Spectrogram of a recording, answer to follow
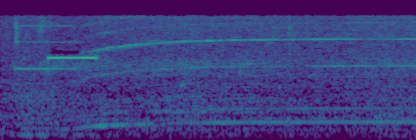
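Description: Cryo sauna starting up: a single high keypad beep, then the machine's whine rising in pitch over about half a second and settling into a steady tone as it begins pushing out cold nitrogen gas.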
